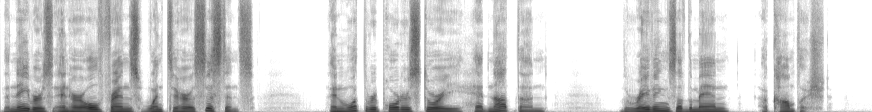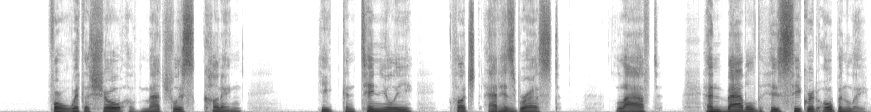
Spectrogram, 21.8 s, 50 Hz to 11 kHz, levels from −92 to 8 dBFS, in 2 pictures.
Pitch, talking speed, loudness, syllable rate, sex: 150 Hz, 120 wpm, -20 LUFS, 4.2 syllables/s, male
